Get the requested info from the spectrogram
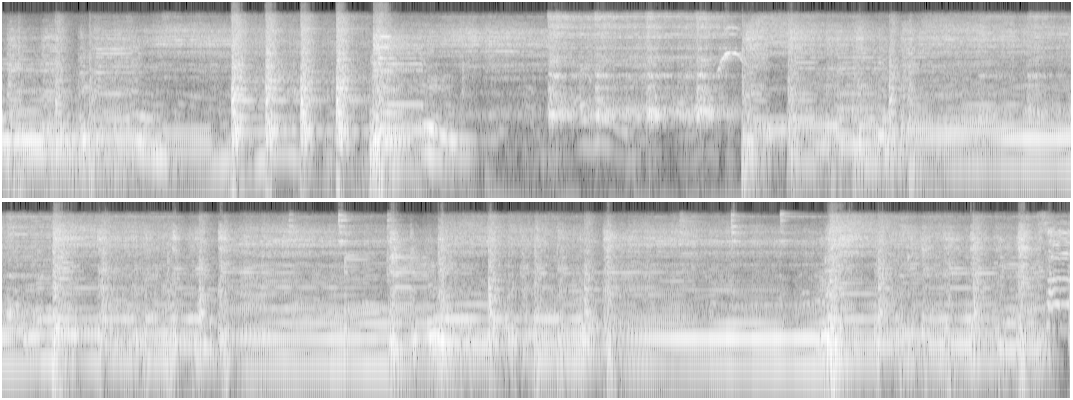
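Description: Live rock band playing an instrumental passage on electric guitar, electric bass and drum kit. A run of sharp band hits comes about two seconds in, the low end drops out briefly around four to five seconds, and the full band comes back in about five and a half seconds in.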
